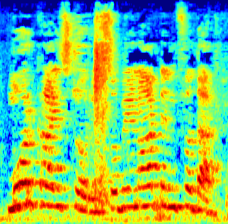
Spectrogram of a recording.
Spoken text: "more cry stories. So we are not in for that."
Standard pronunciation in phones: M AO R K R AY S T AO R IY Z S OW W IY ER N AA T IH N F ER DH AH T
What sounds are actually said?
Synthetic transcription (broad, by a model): M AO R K AY S T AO R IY S OW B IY N AA T IH N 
